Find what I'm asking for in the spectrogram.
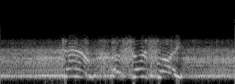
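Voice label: English searchlite mood high; speech; War Thunder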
